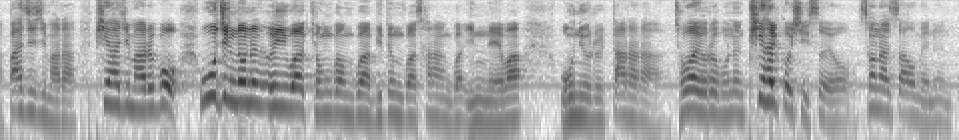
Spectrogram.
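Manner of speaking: ordinary delivery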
